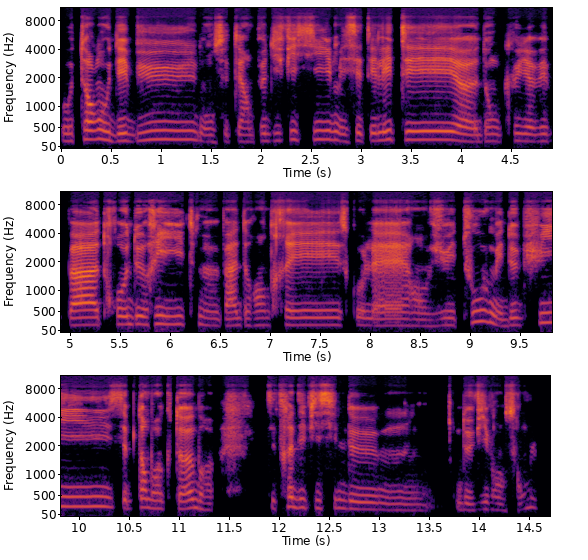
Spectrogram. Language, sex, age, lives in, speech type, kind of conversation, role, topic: French, female, 45-49, France, conversation, advice, user, Comment retrouver un rythme après avoir perdu mes routines ?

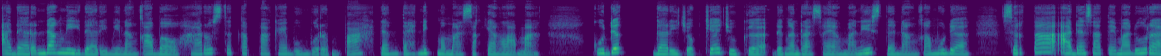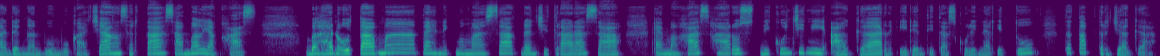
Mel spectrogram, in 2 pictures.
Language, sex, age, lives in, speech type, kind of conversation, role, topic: Indonesian, female, 30-34, Indonesia, read, expert-assistant, expert, Bagaimana pengaruh globalisasi terhadap tradisi makanan lokal dan kebiasaan nutrisi di Indonesia?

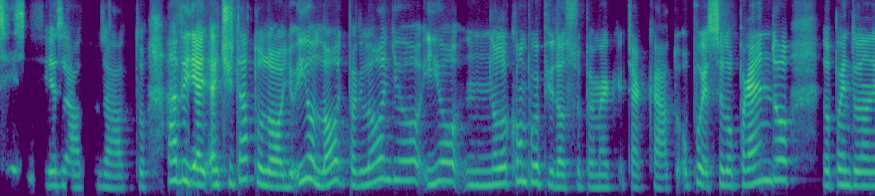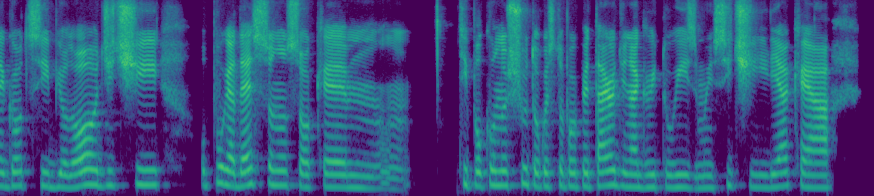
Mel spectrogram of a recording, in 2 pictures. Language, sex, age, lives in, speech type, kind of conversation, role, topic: Italian, female, 30-34, Italy, conversation, unstructured, none, Pensi che la qualità degli alimenti influisca davvero sulla salute?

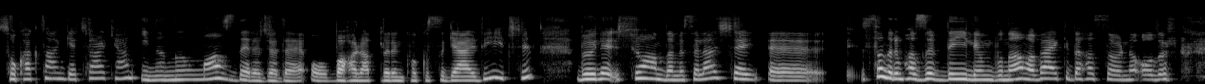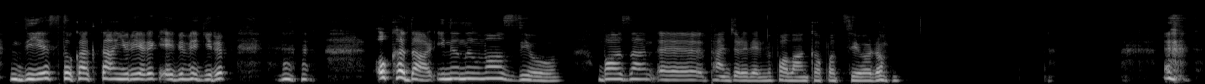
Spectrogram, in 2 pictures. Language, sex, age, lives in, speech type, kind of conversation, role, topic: Turkish, female, 30-34, Netherlands, conversation, unstructured, none, En sevdiğin yemek hangisi ve onu neden seviyorsun?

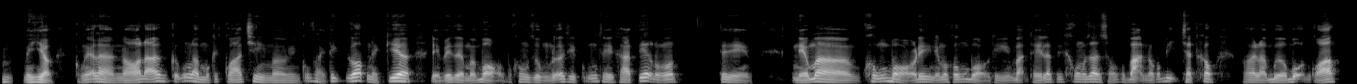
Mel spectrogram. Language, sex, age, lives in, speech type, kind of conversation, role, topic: Vietnamese, male, 18-19, Vietnam, conversation, advice, advisor, Làm sao để tôi có thể vứt bỏ những món đồ đã lâu không dùng?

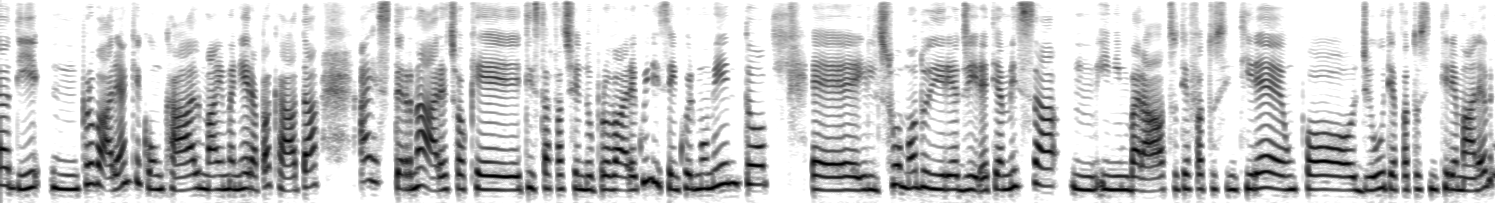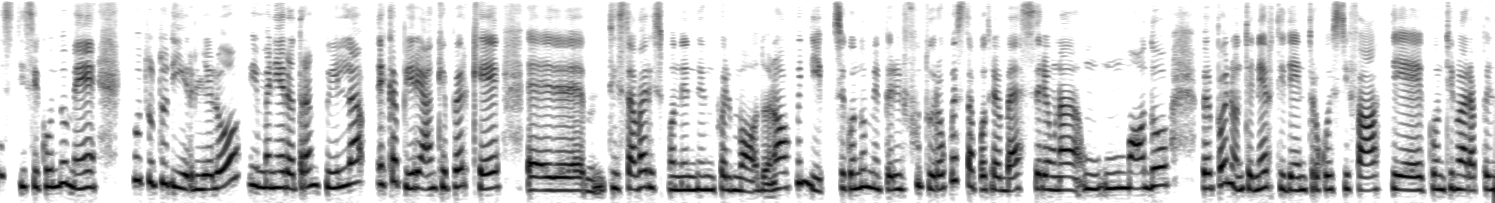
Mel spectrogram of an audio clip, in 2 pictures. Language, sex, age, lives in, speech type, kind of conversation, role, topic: Italian, female, 25-29, Italy, conversation, advice, advisor, Come posso accogliere le critiche senza prendermela e imparare da esse?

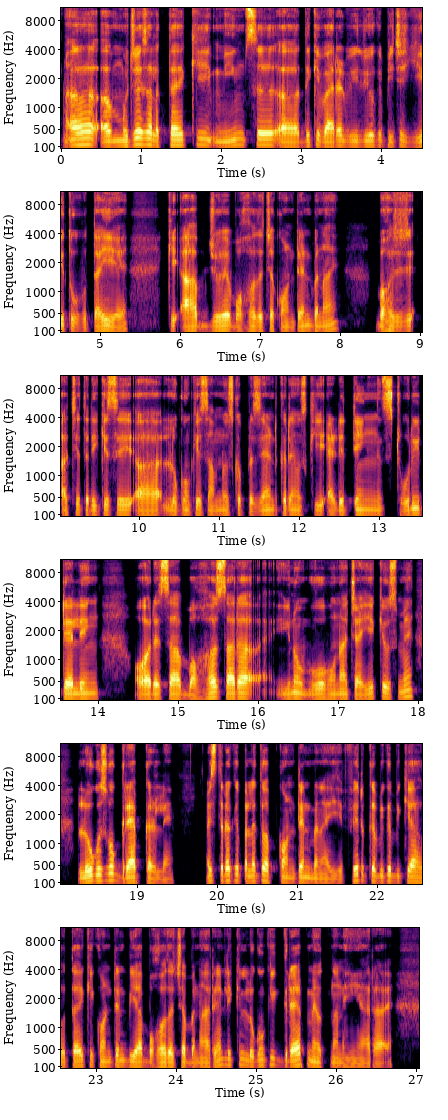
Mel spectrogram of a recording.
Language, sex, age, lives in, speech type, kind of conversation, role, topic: Hindi, male, 25-29, India, conversation, podcast, guest, मेमे और वायरल वीडियो लोगों को क्यों पसंद आते हैं?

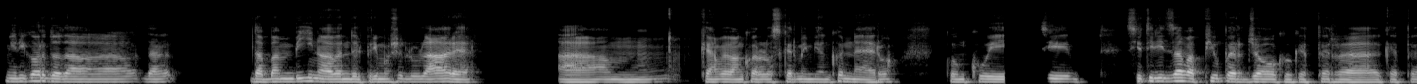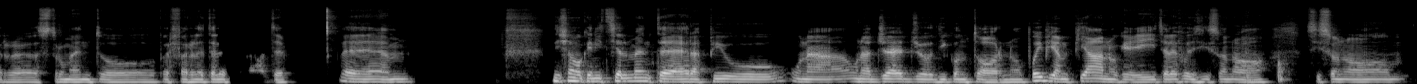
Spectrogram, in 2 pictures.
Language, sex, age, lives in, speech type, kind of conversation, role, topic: Italian, male, 30-34, Germany, conversation, unstructured, none, Qual è la cosa più sorprendente che la tecnologia abbia fatto per te?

